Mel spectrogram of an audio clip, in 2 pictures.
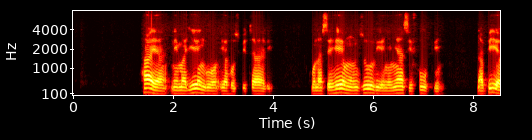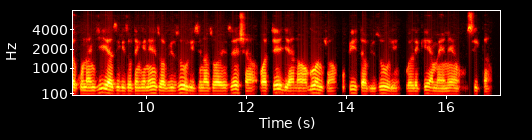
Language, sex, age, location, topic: Swahili, male, 36-49, Dar es Salaam, health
